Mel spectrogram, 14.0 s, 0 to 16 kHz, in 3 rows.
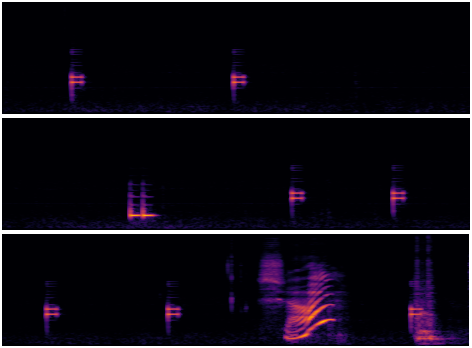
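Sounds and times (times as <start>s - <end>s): control panel beeps: 6.0s - 6.2s, 13.4s - 13.7s.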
